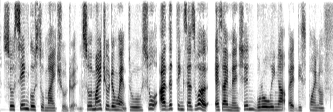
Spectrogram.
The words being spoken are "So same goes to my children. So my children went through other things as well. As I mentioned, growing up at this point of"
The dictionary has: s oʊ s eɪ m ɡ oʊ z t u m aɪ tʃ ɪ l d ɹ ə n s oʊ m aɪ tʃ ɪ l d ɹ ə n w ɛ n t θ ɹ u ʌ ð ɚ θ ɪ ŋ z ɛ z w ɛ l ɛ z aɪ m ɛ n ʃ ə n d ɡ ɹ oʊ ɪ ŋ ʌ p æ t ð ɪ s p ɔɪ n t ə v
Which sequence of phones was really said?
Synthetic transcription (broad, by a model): s oʊ s eɪ m ɡ oʊ s t u m aɪ tʃ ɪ l d ɹ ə n s oʊ m aɪ tʃ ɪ l d ɹ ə n w ɛ n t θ ɹ u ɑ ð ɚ t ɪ ŋ s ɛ s w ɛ l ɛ s aɪ m ɛ n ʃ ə n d ɡ ɹ oʊ ɪ ŋ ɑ p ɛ t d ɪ s p ɔɪ n t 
